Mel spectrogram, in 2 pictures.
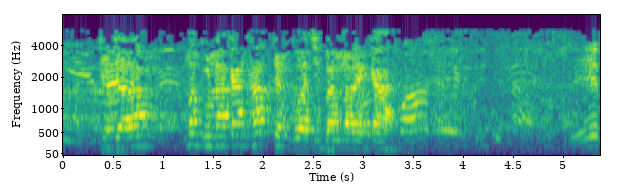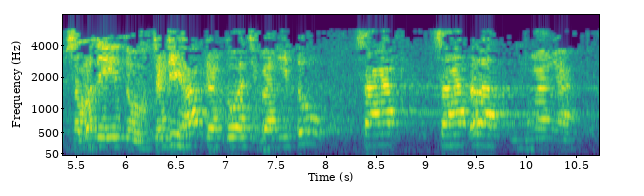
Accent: Banyumas, Central Java, Indonesia; Saya dari Banyumas, tapi saya mondok di Cilacap, Al-Iyah Ulu Masjid.

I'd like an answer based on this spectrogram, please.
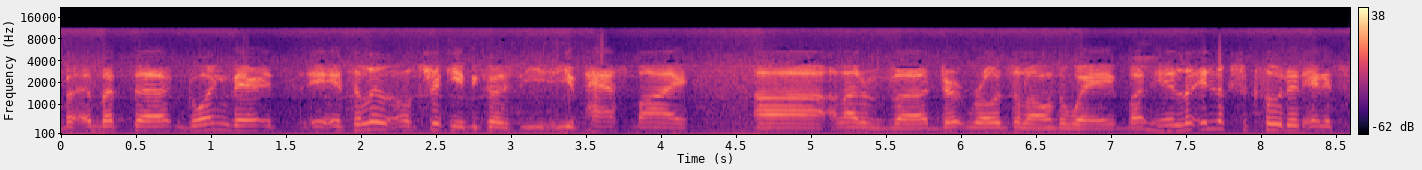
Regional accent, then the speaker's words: Manila, Metro Manila, Philippines; Basically, I grew up here in Manila, but some of the relatives are from Bacolod.

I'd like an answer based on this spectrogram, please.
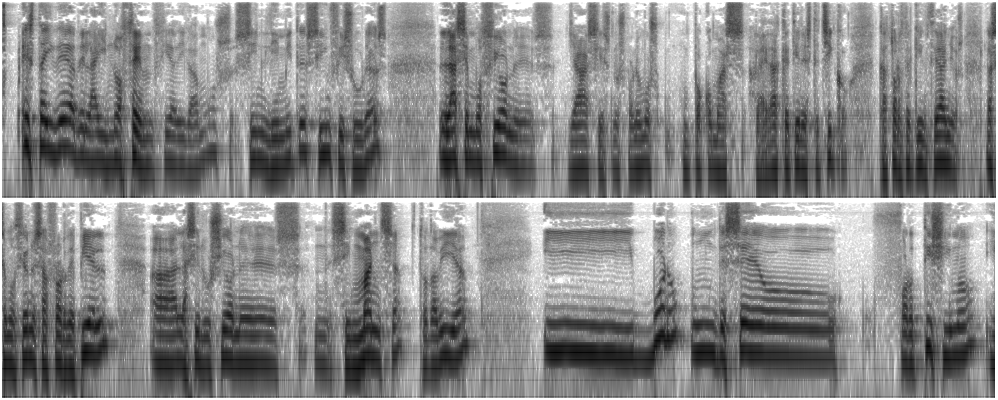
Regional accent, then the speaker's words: Vigo, Galicia, Spain; yo soy de Vigo y me recuerdo eso, la piel salada

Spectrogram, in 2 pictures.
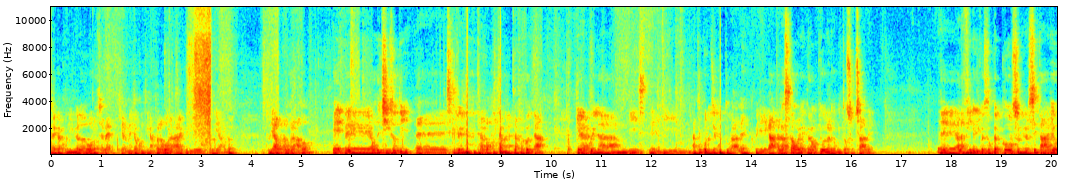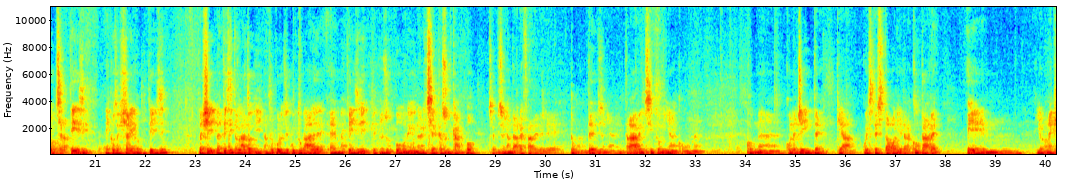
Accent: Venice, Veneto, Italy; Io vengo da Venezia, sono veneziano, però ho sposato una montanara dell'altopiano di Asiago.

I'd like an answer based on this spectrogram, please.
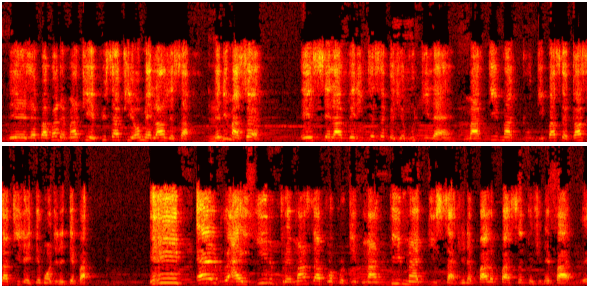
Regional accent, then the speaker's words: Libreville, Estuaire, Gabon; je suis né à Libreville centre et on a grandi à Libreville.

